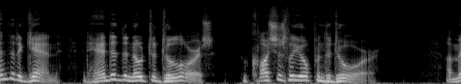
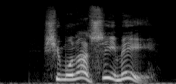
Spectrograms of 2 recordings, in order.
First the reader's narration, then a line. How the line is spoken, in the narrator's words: cried Ferguson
